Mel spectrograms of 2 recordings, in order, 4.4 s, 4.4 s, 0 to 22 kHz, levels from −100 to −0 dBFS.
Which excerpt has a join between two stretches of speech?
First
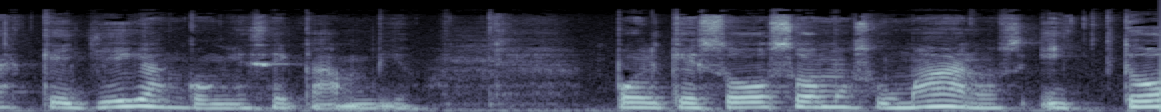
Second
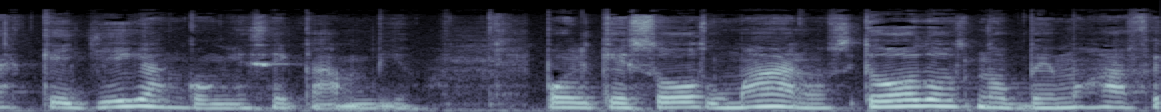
second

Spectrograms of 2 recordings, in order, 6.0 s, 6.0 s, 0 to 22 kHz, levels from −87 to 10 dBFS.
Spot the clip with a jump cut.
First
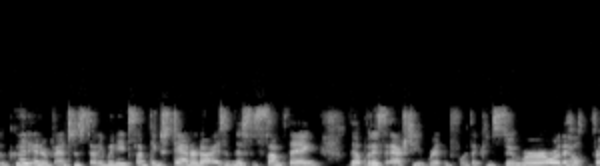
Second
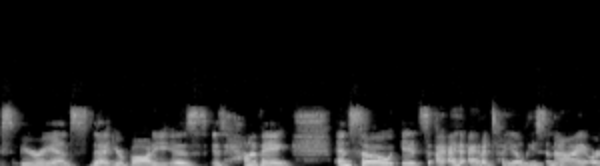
first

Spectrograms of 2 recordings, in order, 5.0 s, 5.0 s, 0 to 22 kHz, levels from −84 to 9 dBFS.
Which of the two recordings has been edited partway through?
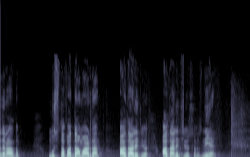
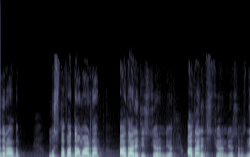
first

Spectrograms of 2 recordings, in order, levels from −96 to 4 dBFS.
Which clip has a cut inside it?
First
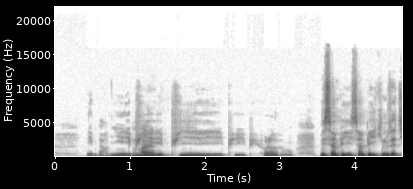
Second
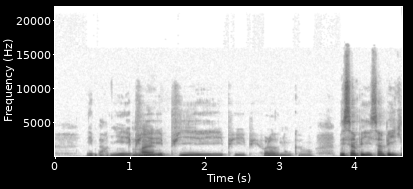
first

